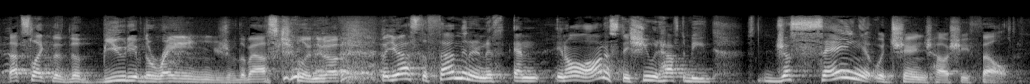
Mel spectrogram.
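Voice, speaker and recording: A man's voice: on the high side, normal speed. A man teaching a live seminar to an audience, acting out quotes and asking the room questions. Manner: animated, acts out quotes, asks the audience questions. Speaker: workshop teacher.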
